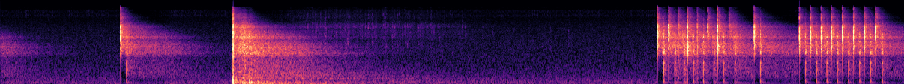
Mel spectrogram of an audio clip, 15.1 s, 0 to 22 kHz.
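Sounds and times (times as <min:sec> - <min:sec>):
gunshot echo: 0:02.0 - 0:06.4
rifle shots: 0:03.8 - 0:06.4, 0:11.0 - 0:15.0
deep explosion boom: 0:03.9 - 0:07.2.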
